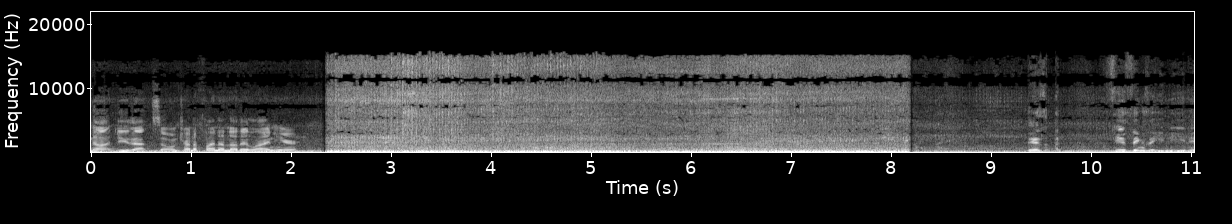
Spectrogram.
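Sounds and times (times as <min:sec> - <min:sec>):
go-kart engines running: 0:02.2 - 0:11.0.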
